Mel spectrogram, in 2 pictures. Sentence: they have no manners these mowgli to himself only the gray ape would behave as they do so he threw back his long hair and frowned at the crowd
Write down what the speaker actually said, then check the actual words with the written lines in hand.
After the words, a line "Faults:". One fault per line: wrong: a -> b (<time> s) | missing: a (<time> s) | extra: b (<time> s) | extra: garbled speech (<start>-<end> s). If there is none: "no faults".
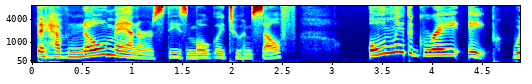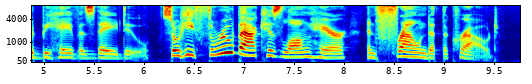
they have no manners these mowgli to himself only the gray ape would behave as they do so he threw back his long hair and frowned at the crowd
Faults:
no faults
